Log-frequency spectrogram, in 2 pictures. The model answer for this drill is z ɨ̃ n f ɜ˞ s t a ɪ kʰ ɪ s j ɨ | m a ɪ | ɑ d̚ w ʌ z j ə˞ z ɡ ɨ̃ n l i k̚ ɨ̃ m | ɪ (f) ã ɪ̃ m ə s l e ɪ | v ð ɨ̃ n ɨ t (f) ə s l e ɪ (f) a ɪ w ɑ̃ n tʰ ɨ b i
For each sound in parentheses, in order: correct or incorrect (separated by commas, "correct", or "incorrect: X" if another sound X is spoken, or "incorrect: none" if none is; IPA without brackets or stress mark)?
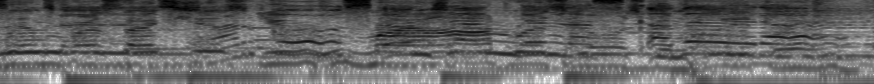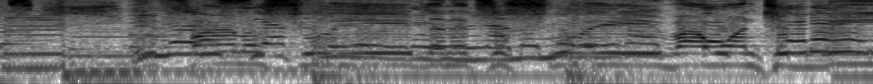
correct, incorrect: s, incorrect: v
